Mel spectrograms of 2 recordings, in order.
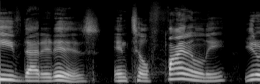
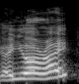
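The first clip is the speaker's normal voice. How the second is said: loud, high, startled check-in; startled concern; 7 semitones higher, 12 dB louder than usual. Retold or imitated. Pastor startled by the woman's outburst, loud and high. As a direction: blurt it out, caught off guard. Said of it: "I was like".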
